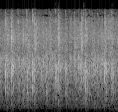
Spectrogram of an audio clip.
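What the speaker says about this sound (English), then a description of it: "And yes, a round of applause." A conference audience claps in a dense, steady round of applause for a panel on the future of work. The clapping is close and sustained with no pauses.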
